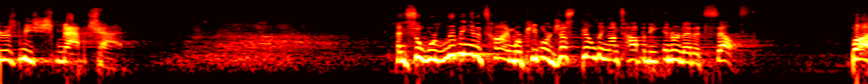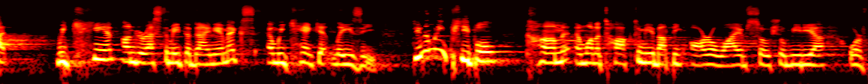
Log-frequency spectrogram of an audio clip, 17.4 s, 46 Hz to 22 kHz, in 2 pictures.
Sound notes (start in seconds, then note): 1.6 audience laughter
